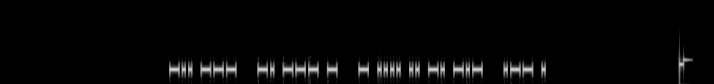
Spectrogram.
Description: Morse code, heard as a keyed tone, about 37 wpm, 700 Hz. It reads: DO NOT THINK WE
